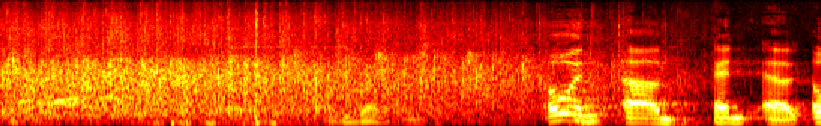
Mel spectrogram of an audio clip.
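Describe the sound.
Audience applause welcoming a guest at First Norfolk: a dense, steady wash of clapping that lasts about four and a half seconds, then fades as a person starts talking over the tail end.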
